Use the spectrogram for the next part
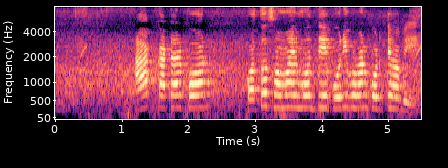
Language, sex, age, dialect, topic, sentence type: Bengali, female, 25-30, Jharkhandi, agriculture, question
